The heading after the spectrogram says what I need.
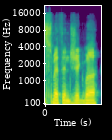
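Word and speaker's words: Smith-Njigba: Uh, Jackson Smith in Jigba is special. And by the way, that's how you properly pronounce his last name.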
